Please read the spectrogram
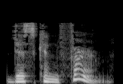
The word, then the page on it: disconfirm: British English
